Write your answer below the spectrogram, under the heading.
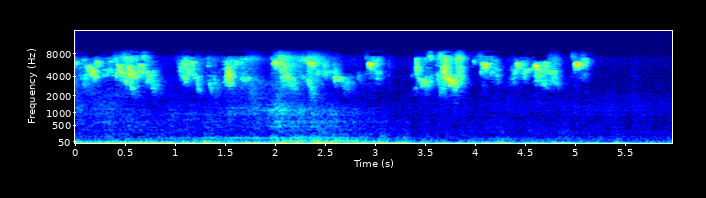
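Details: Sparrows at feeders mounted on a window chirp rapidly in clustered, overlapping short notes for about five seconds, then fall quiet; low background hum underneath.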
